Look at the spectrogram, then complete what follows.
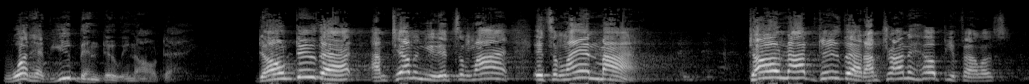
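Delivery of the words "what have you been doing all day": smug, self-satisfied, very low, swooping. Giving advice to the fellas, acting out a line never to say: smug. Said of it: "say smugly".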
